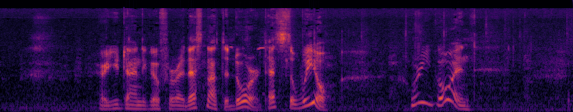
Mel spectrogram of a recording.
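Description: A dog howls and whines up close in short, wavering bursts.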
